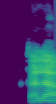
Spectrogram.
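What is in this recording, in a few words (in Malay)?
"kalam", Malay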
